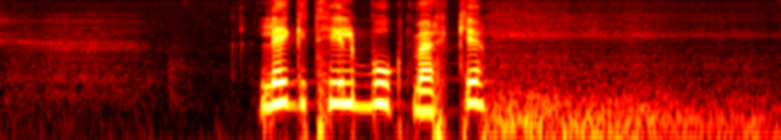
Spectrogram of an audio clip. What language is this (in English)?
Norwegian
